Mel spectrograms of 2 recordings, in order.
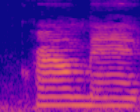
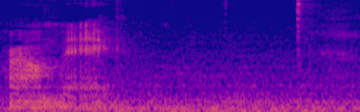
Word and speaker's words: CRWN: Crown Mag is spelled CRWN, so no O, just CRWNMAG, Crown Mag.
